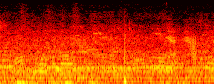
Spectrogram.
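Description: Voices of players and spectators calling out across an open football ground, with one sharp thump a little past halfway.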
